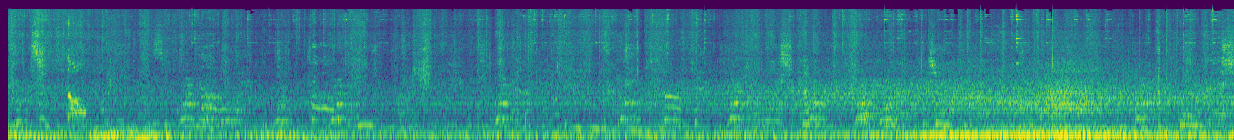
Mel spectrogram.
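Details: A female cocker spaniel puppy whines and whimpers excitedly in short, rapid bursts while greeting her owner after not seeing him for a few days.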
